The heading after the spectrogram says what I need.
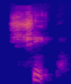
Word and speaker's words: sheep: And then the E, this is a long E, sheep, E, ship, sheep, ship, sheep.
